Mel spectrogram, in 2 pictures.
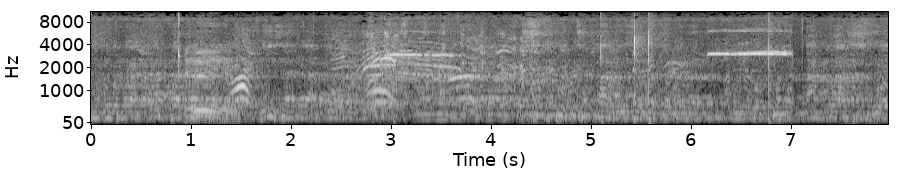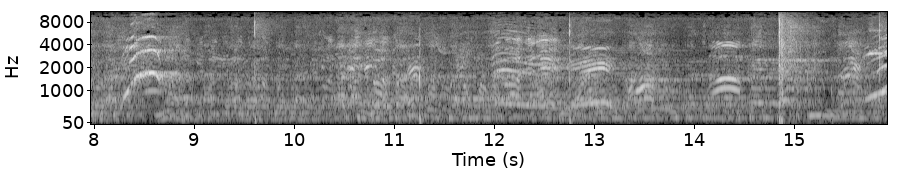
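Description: A volleyball is struck by hand with sharp slaps.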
